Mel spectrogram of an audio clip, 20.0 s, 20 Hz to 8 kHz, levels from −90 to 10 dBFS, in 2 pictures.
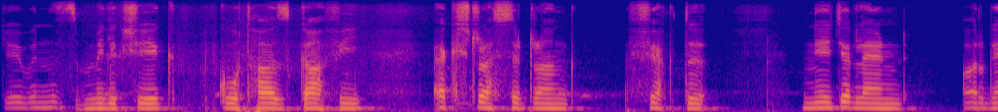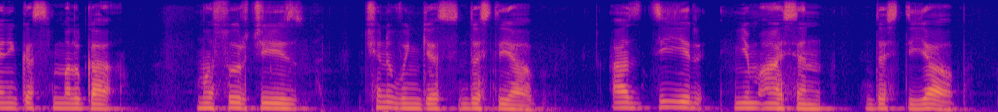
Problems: background sounds at intervals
